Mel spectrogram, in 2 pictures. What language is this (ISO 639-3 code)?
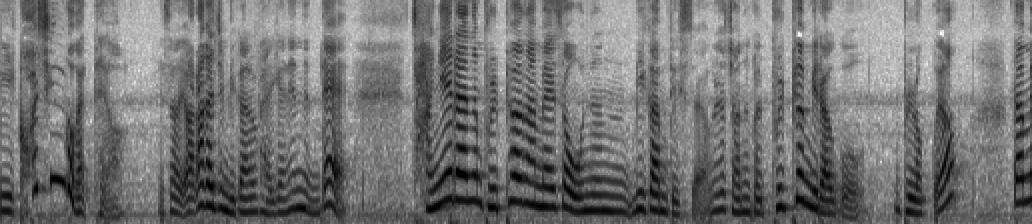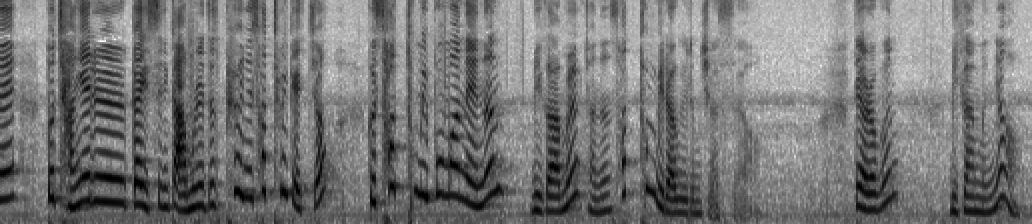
kor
